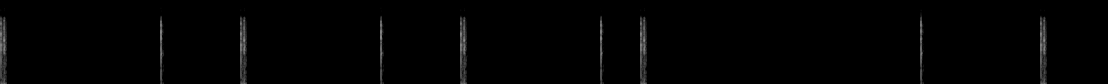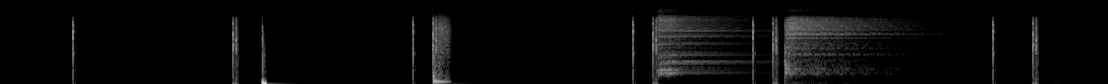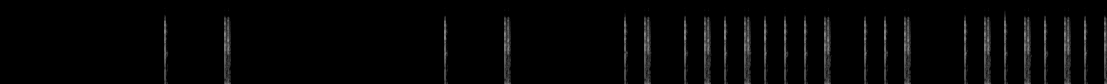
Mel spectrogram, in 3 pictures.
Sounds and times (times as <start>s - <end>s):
Musical instrument: 17.6s - 20.6s.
